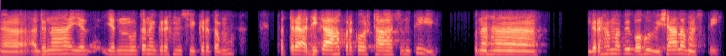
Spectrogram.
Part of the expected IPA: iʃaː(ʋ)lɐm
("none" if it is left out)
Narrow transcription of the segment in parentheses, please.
none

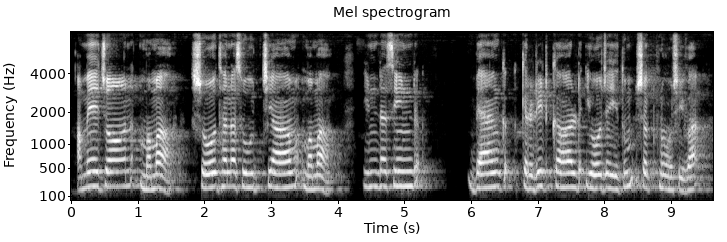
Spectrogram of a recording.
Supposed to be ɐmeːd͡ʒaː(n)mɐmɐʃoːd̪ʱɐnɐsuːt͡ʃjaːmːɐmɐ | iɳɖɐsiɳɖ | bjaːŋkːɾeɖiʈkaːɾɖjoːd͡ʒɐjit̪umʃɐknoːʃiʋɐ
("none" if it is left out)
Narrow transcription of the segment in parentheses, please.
n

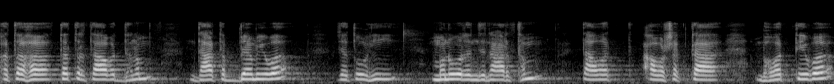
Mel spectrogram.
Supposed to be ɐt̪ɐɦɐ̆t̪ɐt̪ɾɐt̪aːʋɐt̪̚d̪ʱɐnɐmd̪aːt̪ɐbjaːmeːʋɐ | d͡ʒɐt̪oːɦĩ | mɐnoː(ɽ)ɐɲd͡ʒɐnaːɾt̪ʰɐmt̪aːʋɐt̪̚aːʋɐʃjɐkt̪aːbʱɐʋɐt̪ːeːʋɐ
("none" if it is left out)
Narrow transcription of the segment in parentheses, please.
ɾ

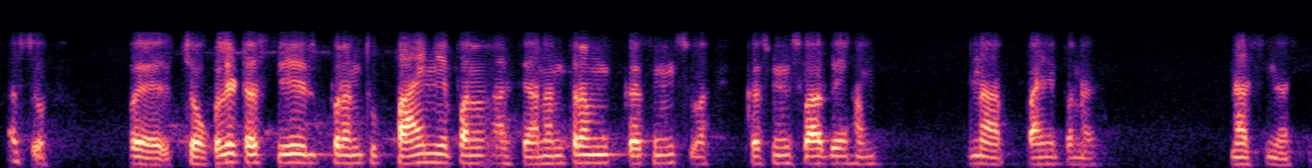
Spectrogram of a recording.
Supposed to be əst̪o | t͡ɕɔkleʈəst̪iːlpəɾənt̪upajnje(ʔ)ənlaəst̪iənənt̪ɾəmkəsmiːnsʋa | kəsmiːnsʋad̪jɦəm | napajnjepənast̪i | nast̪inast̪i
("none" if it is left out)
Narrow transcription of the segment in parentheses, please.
p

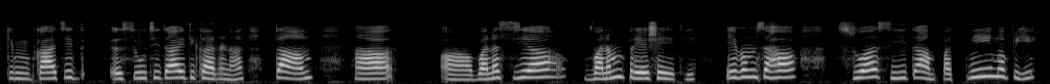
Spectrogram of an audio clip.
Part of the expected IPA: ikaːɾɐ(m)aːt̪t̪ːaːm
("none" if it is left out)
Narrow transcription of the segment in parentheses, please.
ɳ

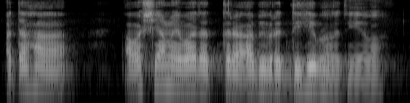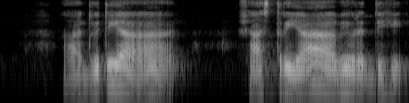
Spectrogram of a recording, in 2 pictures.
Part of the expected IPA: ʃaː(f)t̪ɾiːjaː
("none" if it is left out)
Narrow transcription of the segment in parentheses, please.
s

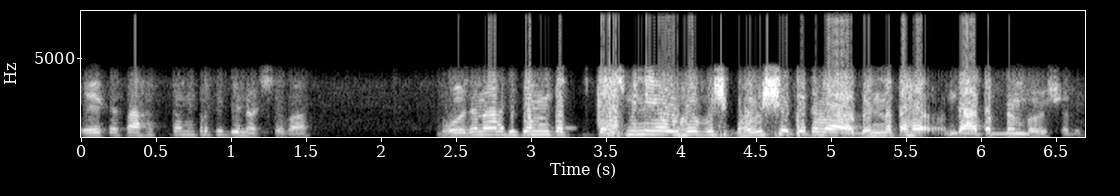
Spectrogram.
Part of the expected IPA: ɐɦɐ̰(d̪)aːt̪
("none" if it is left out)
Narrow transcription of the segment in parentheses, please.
d̪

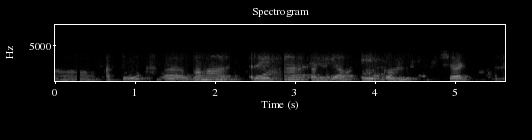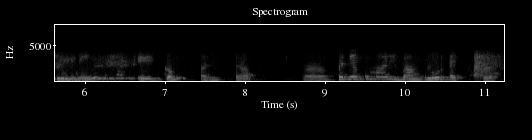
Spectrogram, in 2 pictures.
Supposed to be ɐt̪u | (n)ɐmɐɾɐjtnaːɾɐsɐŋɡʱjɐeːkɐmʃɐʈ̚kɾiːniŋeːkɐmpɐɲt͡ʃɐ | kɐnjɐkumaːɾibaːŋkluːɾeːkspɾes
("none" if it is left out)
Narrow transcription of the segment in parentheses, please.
m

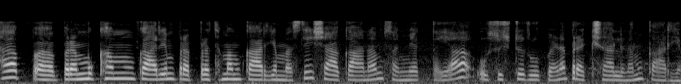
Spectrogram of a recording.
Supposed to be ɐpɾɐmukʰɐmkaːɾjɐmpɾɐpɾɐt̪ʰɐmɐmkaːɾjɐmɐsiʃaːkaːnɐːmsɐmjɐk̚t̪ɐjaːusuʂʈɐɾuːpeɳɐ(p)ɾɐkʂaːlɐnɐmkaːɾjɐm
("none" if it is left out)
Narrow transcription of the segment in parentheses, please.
p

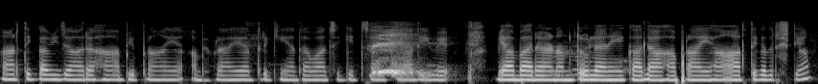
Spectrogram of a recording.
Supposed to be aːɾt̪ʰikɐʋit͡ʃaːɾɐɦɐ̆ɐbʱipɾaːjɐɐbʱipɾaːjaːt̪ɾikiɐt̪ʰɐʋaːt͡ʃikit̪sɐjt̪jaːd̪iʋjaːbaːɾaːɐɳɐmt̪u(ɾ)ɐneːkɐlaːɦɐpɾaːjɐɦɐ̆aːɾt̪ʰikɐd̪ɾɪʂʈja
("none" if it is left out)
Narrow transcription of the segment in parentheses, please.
l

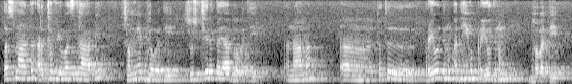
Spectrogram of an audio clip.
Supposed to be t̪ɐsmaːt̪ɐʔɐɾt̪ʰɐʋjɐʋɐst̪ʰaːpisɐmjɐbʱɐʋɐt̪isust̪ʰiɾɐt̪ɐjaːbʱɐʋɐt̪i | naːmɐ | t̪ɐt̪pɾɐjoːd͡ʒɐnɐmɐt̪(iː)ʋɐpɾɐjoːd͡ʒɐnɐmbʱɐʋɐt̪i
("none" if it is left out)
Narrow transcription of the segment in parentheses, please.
iː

